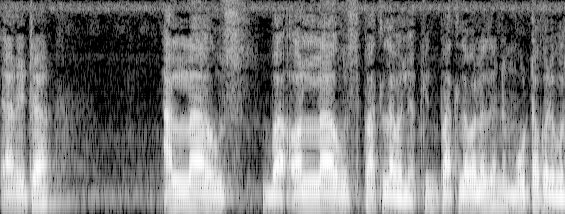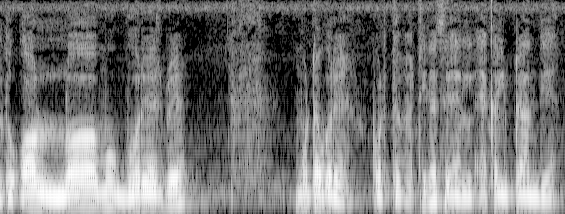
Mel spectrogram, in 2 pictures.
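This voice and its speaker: A man teaching Quran reading who spells out each letter and vowel mark, then chants each verse slowly and drawn-out, often pausing to check that the learner follows. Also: mid-range voice, steady tone, a little mellow, poor audio. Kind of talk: step-by-step Quran recitation lesson.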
